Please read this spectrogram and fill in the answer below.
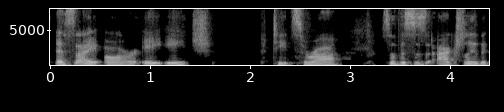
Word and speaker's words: Petite Sirah: on that this close here you can see it's spelled s-i-r-a-h petite syrah so this is actually the common spelling of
